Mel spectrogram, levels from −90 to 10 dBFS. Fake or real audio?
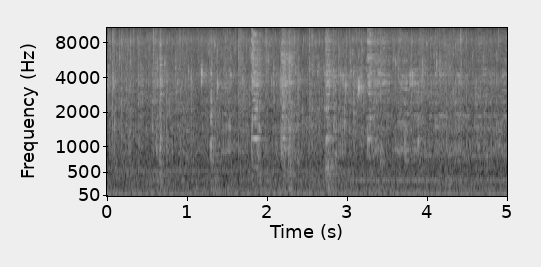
real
